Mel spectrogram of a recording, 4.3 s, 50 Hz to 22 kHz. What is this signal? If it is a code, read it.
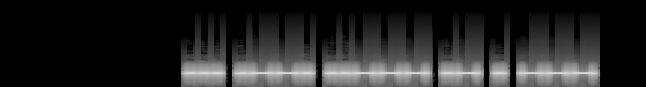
Morse code, heard as a keyed tone, about 28 wpm, 700 Hz. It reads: SP2AEO
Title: DXCC-100 Call Signs - 6 Characters - 28wpm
